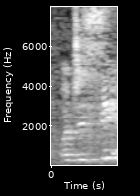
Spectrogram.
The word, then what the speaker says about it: Odissi: Odissi é como se fala O-D-I-S-S-I.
